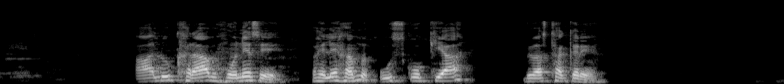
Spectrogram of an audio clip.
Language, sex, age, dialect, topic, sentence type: Magahi, male, 18-24, Western, agriculture, question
